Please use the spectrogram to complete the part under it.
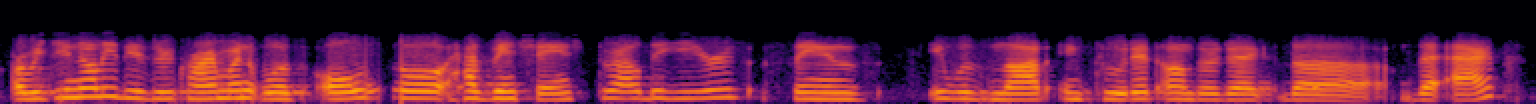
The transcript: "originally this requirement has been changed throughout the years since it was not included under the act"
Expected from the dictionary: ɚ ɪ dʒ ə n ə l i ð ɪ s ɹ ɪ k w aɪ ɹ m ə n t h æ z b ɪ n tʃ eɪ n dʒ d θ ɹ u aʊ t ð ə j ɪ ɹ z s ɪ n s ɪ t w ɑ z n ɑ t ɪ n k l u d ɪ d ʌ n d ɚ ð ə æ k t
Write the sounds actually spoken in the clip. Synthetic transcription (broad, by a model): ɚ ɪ dʒ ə n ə l i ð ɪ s ɹ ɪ k w aɪ ɹ m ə n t h æ z b ɪ n tʃ eɪ n dʒ d t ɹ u aʊ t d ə j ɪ ɹ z s ɪ n s ɪ t w ɑ z n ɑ t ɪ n k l u d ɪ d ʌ n d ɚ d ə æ k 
